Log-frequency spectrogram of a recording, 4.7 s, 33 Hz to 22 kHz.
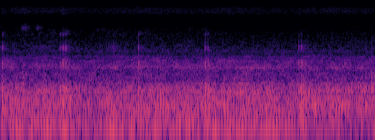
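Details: Choux, a roughly 16-year-old male Persian Chinchilla cat, purring in a low, steady rumble with a fast, even pulse throughout, along with a few soft faint clicks and light rustles.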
